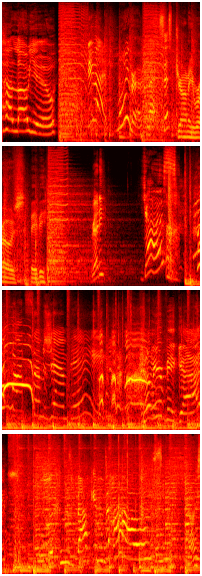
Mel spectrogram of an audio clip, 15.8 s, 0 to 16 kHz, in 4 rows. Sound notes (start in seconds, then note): 7.7 woman screams; 9.7 laughing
